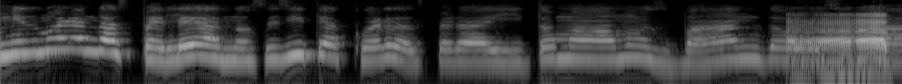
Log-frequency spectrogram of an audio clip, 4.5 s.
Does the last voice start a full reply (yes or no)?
yes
